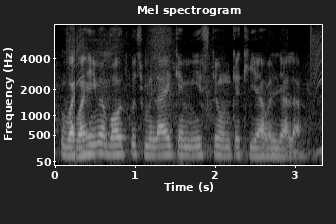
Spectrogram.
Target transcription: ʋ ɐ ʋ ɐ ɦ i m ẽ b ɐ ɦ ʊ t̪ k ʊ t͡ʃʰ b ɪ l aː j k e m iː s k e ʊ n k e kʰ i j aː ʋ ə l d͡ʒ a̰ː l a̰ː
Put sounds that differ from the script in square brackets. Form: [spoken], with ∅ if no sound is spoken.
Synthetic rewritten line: ʋ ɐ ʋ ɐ ɦ i m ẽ b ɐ ɦ ʊ t̪ k ʊ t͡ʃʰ [m] ɪ l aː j k e m iː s k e ʊ n k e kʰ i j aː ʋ ə l d͡ʒ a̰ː l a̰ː

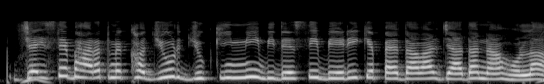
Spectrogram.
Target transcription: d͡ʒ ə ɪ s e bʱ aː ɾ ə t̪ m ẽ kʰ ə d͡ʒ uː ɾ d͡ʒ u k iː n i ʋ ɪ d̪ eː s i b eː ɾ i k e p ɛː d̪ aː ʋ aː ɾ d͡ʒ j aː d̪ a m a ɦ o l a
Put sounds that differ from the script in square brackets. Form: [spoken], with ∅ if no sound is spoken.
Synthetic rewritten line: d͡ʒ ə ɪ s e bʱ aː ɾ ə t̪ m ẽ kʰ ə d͡ʒ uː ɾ d͡ʒ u k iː n i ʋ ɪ d̪ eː s i b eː ɾ i k e p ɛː d̪ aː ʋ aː ɾ d͡ʒ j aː d̪ a [n] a ɦ o l a

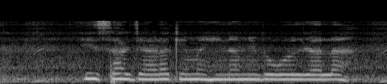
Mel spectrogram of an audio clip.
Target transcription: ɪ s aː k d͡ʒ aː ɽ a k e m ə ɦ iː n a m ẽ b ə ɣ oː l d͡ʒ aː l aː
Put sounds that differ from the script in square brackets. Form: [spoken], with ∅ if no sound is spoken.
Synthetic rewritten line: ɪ s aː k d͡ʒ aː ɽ a k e m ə ɦ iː n a m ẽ b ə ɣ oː l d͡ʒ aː l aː

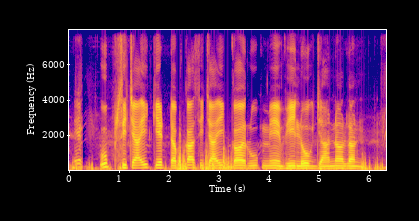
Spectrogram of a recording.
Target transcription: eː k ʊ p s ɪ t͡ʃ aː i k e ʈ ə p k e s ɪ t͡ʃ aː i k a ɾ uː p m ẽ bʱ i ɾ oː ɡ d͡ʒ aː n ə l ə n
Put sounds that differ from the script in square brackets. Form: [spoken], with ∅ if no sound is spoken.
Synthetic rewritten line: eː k ʊ p s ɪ t͡ʃ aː i k e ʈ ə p k [a] s ɪ t͡ʃ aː i k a ɾ uː p m ẽ bʱ i [l] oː ɡ d͡ʒ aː n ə l ə n

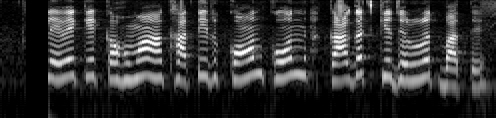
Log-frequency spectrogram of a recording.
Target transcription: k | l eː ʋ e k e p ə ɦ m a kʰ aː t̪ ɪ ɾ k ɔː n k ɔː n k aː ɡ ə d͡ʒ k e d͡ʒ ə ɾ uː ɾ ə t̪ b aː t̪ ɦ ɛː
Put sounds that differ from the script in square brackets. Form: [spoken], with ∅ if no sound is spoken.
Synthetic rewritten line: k | l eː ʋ e k e [k] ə ɦ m a kʰ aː t̪ ɪ ɾ k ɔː n k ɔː n k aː ɡ ə d͡ʒ k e d͡ʒ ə ɾ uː ɾ ə t̪ b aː t̪ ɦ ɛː

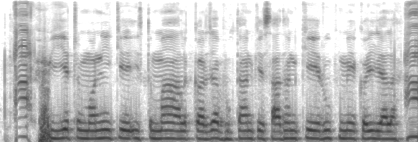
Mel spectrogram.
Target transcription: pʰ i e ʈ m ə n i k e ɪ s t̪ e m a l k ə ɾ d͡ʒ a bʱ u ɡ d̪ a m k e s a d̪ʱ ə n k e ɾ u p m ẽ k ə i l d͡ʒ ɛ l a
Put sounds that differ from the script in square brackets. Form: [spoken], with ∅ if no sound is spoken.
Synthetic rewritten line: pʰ i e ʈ m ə n i k e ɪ s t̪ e m a l k ə ɾ d͡ʒ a bʱ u ɡ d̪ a [n] k e s a d̪ʱ ə n k e ɾ u p m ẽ k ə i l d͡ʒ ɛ l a

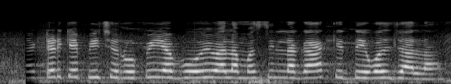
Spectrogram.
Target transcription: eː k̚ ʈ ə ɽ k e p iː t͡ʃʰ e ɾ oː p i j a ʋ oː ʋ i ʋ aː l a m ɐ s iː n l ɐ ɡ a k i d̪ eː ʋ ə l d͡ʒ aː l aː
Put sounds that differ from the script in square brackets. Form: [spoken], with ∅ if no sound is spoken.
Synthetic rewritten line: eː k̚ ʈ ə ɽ k e p iː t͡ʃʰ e ɾ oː p i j a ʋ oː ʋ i ʋ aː l a m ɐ s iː n l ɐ ɡ a k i d̪ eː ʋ ə l d͡ʒ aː l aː

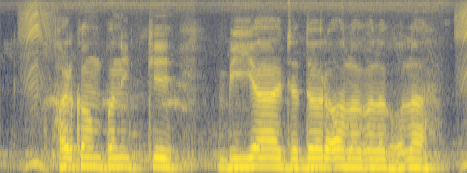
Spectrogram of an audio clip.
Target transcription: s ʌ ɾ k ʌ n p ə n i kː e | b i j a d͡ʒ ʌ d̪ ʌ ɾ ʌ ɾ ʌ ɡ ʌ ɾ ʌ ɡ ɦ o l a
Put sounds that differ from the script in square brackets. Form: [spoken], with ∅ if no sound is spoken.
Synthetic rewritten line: [h] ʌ ɾ k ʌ [m] p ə n i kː e | b i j a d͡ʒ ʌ d̪ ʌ ɾ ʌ [l] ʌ ɡ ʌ [l] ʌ ɡ ɦ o l a

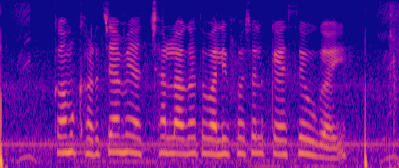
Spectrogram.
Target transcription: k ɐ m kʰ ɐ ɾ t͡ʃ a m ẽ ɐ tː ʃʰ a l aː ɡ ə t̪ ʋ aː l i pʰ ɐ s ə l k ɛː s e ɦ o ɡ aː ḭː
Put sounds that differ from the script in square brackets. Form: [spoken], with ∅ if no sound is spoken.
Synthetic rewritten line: k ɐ m kʰ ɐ ɾ t͡ʃ a m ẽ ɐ tː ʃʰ a l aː ɡ ə t̪ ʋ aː l i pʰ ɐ s ə l k ɛː s e ɦ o ɡ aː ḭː

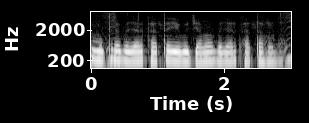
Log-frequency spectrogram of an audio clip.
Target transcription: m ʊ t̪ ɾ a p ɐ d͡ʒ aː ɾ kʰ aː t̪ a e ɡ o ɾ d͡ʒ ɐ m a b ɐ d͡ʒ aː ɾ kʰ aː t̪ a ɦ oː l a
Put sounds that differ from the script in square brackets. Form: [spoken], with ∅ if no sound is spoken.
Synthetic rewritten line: m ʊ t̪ ɾ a [b] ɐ d͡ʒ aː ɾ kʰ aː t̪ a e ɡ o [∅] d͡ʒ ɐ m a b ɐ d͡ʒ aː ɾ kʰ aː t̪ a ɦ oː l a

